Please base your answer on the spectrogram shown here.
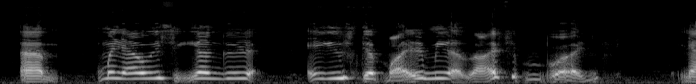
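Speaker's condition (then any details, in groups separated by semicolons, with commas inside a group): Cerebral palsy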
